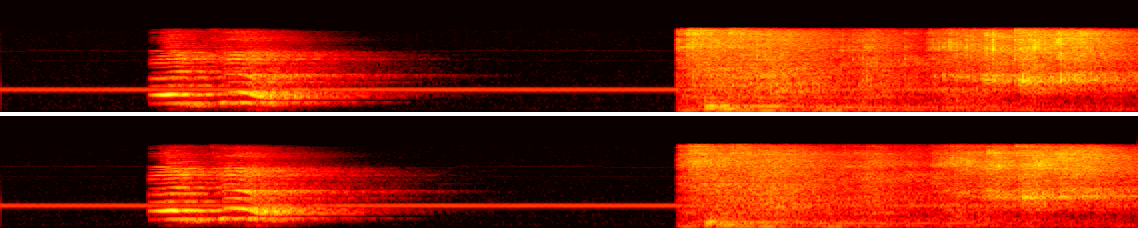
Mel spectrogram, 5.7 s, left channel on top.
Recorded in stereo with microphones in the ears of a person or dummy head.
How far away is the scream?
About 0.8 m.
